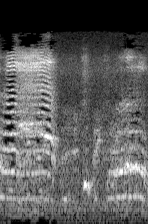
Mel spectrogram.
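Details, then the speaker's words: A baby cries in the background while being changed: a high-pitched wail, then quieter fussing in a small room. "See, this grandma's meant to be helping, but she's changing the baby, because the baby's crying. I mean, you can probably hear her in the background."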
